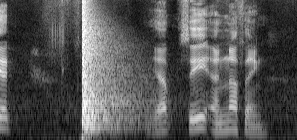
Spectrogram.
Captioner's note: hammer bangs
